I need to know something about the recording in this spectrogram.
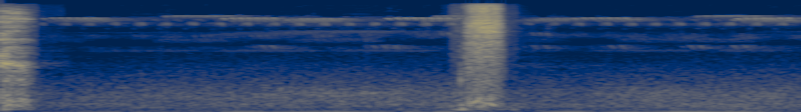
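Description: Crickets chirping steadily in the background, with one short, sharp breath sound a little over two seconds in.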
